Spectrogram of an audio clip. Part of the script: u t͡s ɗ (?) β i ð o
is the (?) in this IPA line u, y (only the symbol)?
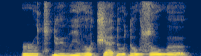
y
